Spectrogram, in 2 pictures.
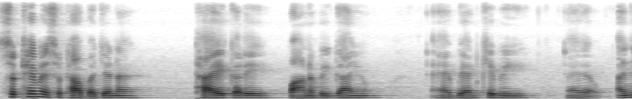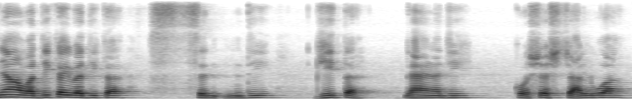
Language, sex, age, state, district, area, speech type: Sindhi, other, 60+, Maharashtra, Thane, urban, spontaneous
